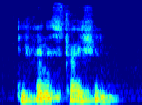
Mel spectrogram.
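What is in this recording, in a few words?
"defenestration", British English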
